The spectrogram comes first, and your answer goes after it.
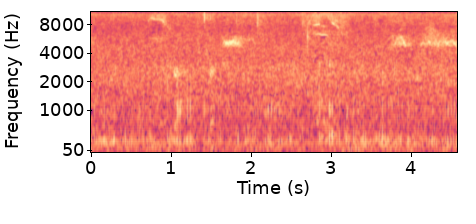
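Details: Rescued kitten, once in battered condition, purring while being given a soothing massage indoors; a soft, steady low rumble runs unbroken through the whole stretch, quiet and even, with no meows or voices over it.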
